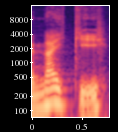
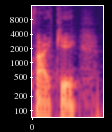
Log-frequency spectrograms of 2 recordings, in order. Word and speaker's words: Nike: Eh, det är klart att det skulle uttalas Nike, men, men det var inte naturligt utifrån själva stavningen.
